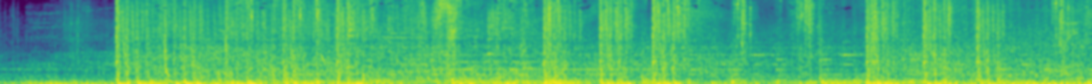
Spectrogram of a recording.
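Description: Shotgun fire and a chaotic firefight ring out in the video game Mass Effect Andromeda. Dense, loud blasts and impacts overlap continuously after a brief quieter start, and a voice is faintly mixed in.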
